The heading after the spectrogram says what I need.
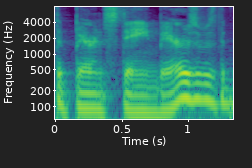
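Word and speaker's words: Berenstain: the baron stein bears I thought it was the baron stein bears but I remember the barenstein Bears from before I could read and my mom may have said it wrong right and you go and look it's the baron stain Bears okay barenstein is a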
